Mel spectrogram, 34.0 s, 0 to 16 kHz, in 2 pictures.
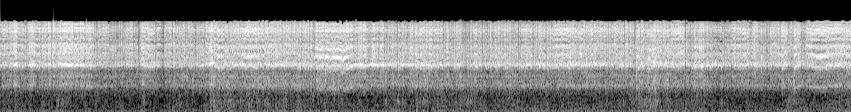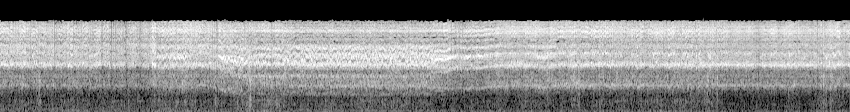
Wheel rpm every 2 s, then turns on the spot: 240, 230, 230, 220, 230, 230, 230, 230, 230, 230, 220, 200, 190, 210, 230, 240, 230.
none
